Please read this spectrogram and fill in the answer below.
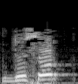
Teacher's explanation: دسر تفخم، نعم، لأن وقع قبلها مضموم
